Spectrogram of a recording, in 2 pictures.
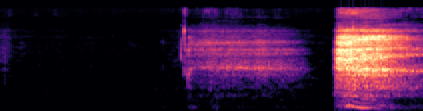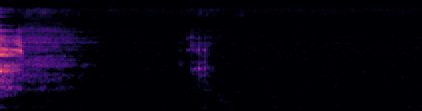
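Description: A man draws an audible breath in, then lets out a louder, voiced, exasperated sigh that falls in pitch. A faint click follows about a second later.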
